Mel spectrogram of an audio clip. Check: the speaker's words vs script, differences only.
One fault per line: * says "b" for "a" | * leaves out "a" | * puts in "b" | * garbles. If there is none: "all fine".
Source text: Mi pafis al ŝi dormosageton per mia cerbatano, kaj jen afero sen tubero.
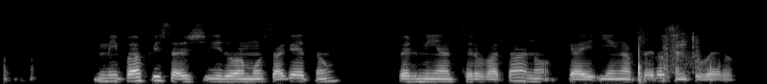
all fine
